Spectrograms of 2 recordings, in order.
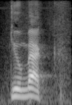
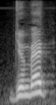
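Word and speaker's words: DMAIC: is a main process process of problem solving dumac dumac team life cycle phase one identifying and selecting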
